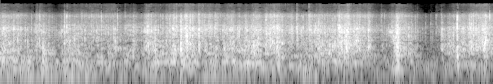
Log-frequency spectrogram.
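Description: Lay's potato chips being crushed by hand inside their plastic packet: a continuous crackling and crinkling of breaking chips and crumpling bag, easing off briefly about four seconds in.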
